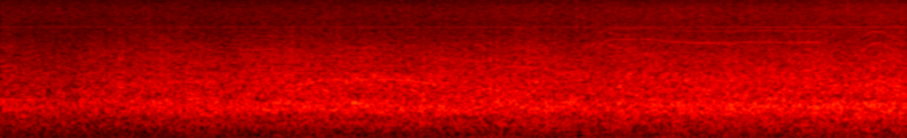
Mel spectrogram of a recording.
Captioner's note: crowd cheers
